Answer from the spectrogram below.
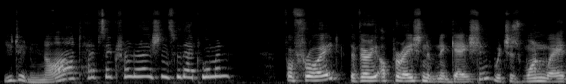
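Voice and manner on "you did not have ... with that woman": high rising question on woman; questioning echo. Shown as a demonstration. Analyst to patient, echoing his words as a high question. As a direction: lift the whole line into a probing question. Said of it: "just ask a question".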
